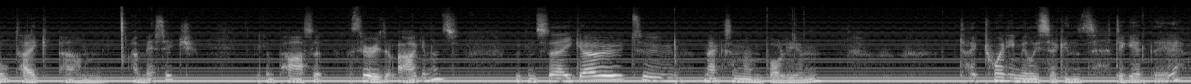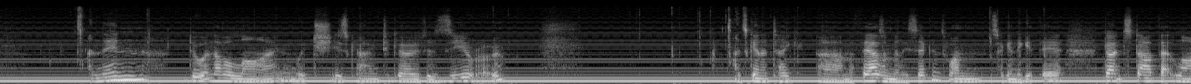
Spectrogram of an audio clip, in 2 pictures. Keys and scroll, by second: 16.9 BackSpace.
